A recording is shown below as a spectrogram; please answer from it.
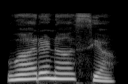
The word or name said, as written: ವಾರಣಾಸ್ಯ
